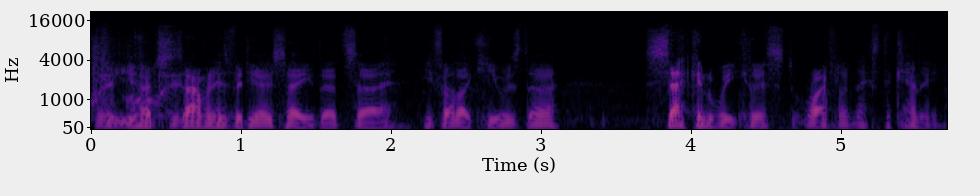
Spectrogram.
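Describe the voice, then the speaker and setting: Fast-talking male caster. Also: fairly low pitch, steady tone. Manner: fast, joking banter. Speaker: esports caster. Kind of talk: casual game commentary.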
